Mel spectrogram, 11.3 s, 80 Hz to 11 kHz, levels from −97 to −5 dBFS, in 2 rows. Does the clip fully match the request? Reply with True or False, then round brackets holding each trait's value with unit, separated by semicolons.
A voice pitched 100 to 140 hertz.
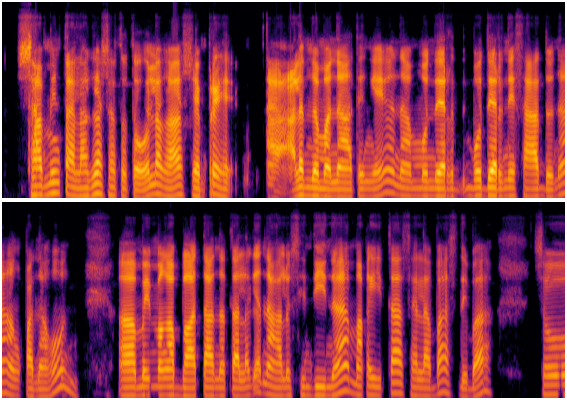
True (135 Hz)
